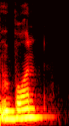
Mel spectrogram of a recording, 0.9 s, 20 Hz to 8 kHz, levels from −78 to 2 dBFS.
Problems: none marked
